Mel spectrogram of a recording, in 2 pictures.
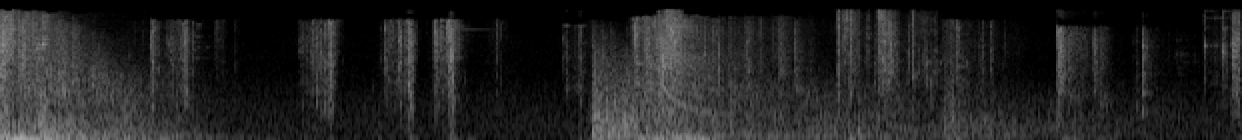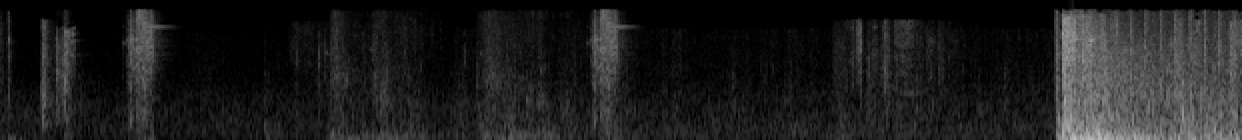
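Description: Building pieces click and snap into place in a video game.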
